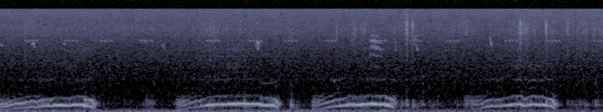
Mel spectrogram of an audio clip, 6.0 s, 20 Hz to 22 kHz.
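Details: Feeding time for a tiny wild pigeon chick and its father in Israel. Four arched, whining begging calls come roughly every 1.3 seconds, each about a second long.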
